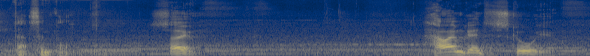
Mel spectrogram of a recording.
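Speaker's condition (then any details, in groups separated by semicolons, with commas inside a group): No condition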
